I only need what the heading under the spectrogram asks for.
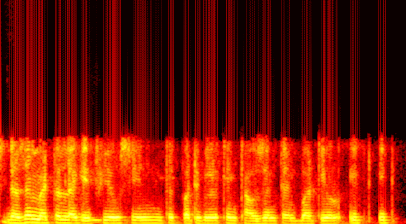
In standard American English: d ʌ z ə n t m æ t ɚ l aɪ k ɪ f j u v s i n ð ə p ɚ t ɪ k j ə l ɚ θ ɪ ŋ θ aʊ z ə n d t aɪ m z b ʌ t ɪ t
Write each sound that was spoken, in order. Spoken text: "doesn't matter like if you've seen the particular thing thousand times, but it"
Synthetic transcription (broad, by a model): d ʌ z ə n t m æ t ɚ l aɪ k ɪ f j u v s i n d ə p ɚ t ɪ k j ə l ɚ t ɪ ŋ t aʊ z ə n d t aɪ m b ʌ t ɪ t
